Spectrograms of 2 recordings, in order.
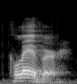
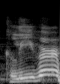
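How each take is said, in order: First: The first vowel is a short e sound. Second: The first vowel is a long ee sound. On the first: The speaker calls it right. "but we say cle, clever" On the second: The speaker calls it wrong. "Apil moun souvent ap di cleaver"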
